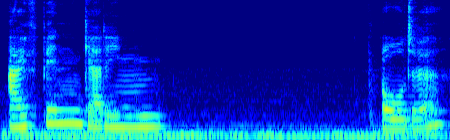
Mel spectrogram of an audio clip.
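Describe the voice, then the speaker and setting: This video creator, a woman in her thirties, addresses viewers in an off-the-cuff vlog monologue, hesitant and rambling, often doubling back to fix what she said. Her medium-pitched voice is gravelly and slightly mellow, with drawn-out words. A faint hiss or hum is audible.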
